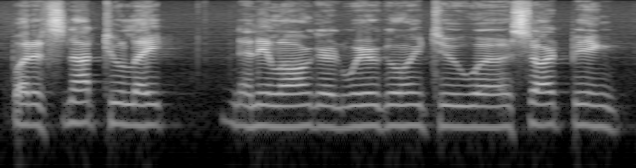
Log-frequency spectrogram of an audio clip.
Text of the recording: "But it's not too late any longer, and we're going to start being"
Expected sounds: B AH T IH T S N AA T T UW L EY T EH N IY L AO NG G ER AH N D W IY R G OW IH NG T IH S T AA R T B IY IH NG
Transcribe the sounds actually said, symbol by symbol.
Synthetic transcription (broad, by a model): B AH T IH T S N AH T T UW L EY T EH N IY L AO NG G ER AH N W IY R G OW IH NG T IH S T AA R T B IY IH NG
